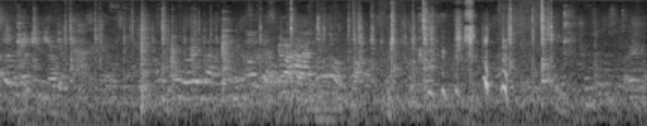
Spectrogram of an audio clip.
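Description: Background chatter of restaurant diners, with scattered light clicks and clinks, several in the second half.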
